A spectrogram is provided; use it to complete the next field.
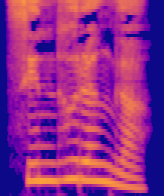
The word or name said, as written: ಸಿಂಧುರಂಗ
